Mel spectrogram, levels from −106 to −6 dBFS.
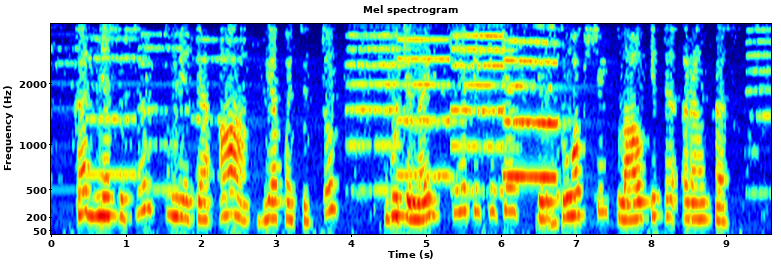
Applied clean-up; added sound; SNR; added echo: classical method spectral subtraction.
